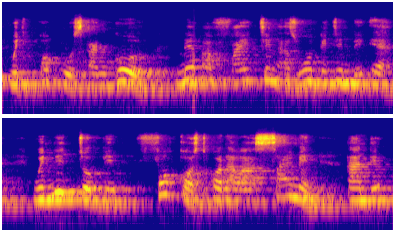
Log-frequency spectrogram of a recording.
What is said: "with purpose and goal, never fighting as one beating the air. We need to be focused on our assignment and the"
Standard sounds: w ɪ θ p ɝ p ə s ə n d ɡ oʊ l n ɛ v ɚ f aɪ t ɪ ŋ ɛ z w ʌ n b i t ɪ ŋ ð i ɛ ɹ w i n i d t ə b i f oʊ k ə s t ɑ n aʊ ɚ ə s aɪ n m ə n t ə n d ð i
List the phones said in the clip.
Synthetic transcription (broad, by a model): w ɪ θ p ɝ p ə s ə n ɡ oʊ l n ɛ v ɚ f aɪ t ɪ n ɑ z w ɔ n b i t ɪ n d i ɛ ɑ w i n i d t ə b i f oʊ k ə s t ɑ n aʊ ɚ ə s aɪ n m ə n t ə n d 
